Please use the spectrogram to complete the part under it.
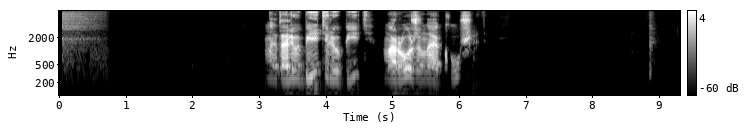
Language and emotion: Russian, neutral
